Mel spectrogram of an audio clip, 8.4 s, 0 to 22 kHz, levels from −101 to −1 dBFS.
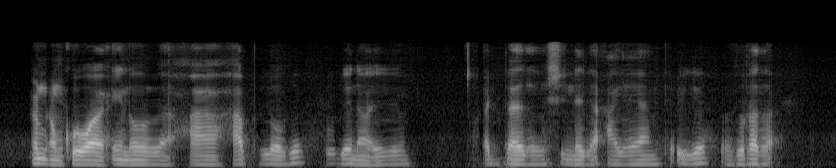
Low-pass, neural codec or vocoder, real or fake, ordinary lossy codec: none; codec, 16 kHz, 0.8 kbps, ZipCodec; fake; none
